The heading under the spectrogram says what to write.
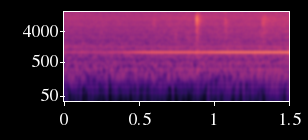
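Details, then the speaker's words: Standard Radio C-55D transceiver on tester, 70 cm and 2 m bands, S-meter shows reception: 1 kHz test tone present but only 8.3 mV, far too low, and turning the volume changes nothing; weak audio output. "you hear that our one kilotone test tone is present but on the other hand it is only 8.3 millivolt which is of course much too low"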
